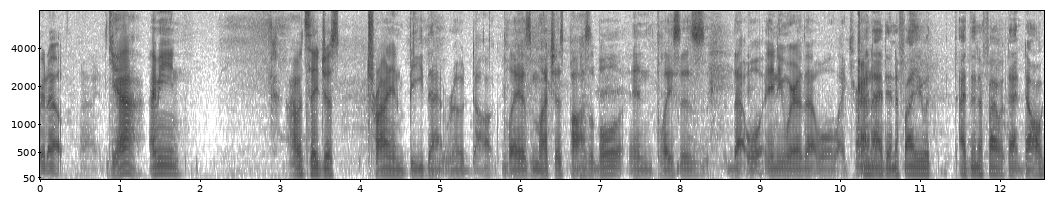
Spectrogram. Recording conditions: busy venue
